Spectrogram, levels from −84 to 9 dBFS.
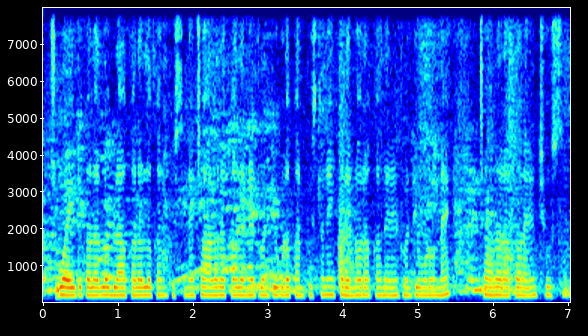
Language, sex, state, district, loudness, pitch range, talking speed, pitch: Telugu, female, Andhra Pradesh, Anantapur, -19 LUFS, 205-210 Hz, 160 wpm, 210 Hz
